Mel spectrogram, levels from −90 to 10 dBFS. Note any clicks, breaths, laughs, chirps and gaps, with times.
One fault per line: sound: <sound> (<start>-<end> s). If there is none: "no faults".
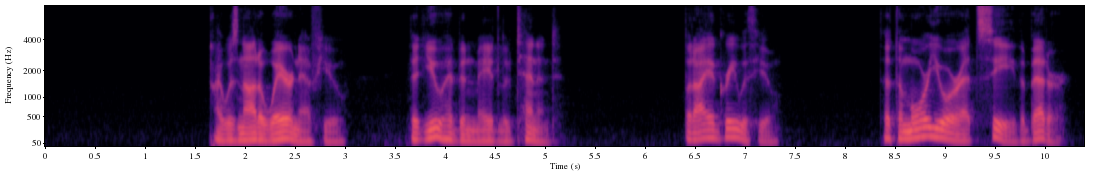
no faults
